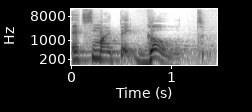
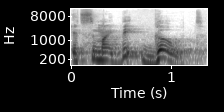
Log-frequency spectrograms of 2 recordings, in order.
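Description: The two takes are said the same way.

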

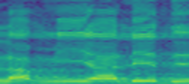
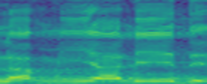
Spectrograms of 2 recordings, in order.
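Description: Both takes have the same delivery.

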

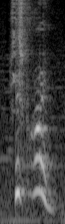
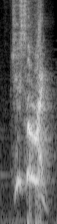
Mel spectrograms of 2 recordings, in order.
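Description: First: It is said calmly, without anger. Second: It is said in an angry tone.

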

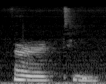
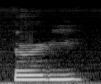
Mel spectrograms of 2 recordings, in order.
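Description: First: British accent, the T is pronounced. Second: American accent, the T is dropped. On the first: "En Inglaterra dicen party 30" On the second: "Y dicen 30 party, los de Estados Unidos"

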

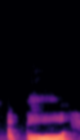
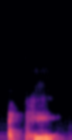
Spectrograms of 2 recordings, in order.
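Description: First: The second syllable starts with a b sound. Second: The second syllable starts with a p sound. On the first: The speaker calls it wrong. "we don't pronounce a bo" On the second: The speaker calls it right. "we just pronounce a po"

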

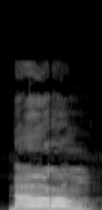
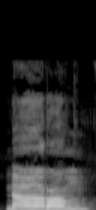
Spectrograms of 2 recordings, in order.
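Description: The two takes are said the same way.

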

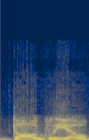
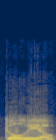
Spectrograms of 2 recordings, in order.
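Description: First: A G sound is heard in the middle. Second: No G sound is heard in the middle. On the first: The speaker calls it wrong. "as though it was Doglio" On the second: The speaker calls it right. "the G is silent, so it's Dolio"

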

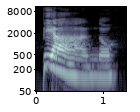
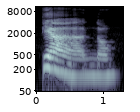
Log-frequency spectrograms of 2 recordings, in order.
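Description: First: It is said in a careful Italian way. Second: The same.

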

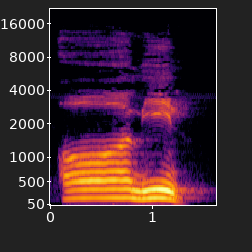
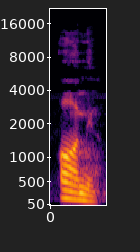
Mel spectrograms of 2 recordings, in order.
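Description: First: It is said aloud and drawn out. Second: It is said quietly and short.

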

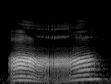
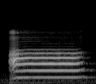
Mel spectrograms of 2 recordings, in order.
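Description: First: The pitch dips down, then bounces slightly up. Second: The pitch stays high and level. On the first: "내려가는 느낌만 좀 강하게 주신다고" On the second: "높은 음에서 쭉 이어지는 음이에요"

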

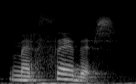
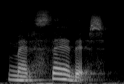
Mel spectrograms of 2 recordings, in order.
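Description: No difference in how they are said.

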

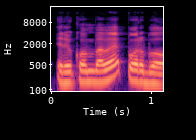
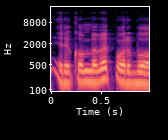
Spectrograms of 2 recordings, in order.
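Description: The two takes are said the same way.

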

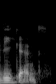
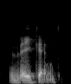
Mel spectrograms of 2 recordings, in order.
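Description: First: The first vowel sounds like English weekend. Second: The first vowel is a Dutch long ee. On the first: "But we say weekend because it is from English" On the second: "if you would just pronounce it like correctly as it is written in Dutch"

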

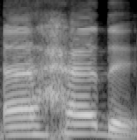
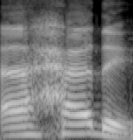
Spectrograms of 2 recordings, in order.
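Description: No difference in how they are said.

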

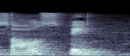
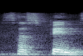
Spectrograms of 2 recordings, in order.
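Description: First: The first vowel is a long 'aw' sound. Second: The first vowel is a short 'uh' sound. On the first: The speaker calls it right. "सही उच्चारण है सॉस पेन" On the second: The speaker calls it wrong. "सस्पेन बोलते हैं"

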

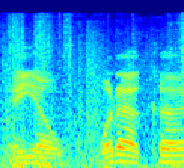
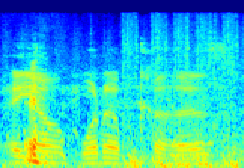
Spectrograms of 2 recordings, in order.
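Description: First: The final z sound of cuz is dropped. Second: The final z sound of cuz is pronounced. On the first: The speaker calls it right. "we don't say the Z. ... We say ... Like that" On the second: The speaker calls it wrong. "We don't say that"

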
